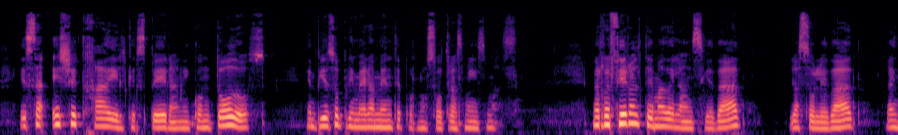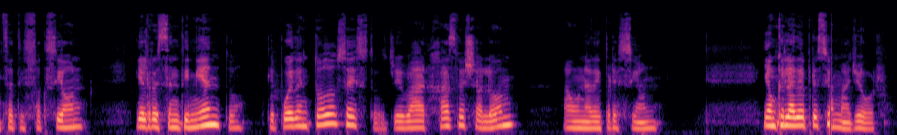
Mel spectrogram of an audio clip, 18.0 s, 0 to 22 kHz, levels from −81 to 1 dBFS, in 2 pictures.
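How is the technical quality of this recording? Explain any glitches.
The recording has three glitches: two CD skips and one spot where compressed frames were skipped.

At 1.35 s, just before "y con todos empiezo", and again at 17.27 s, a knock or a flaw made the CD player's laser jump onto a different turn of the disc's spiral. Playback mutes for about 15 ms, leaving a tick, and resumes from a different point in the track.

At 6.53 s, between "refiero al" and "de la ansiedad la", the decoder dropped roughly one frame of compressed audio, either because the frame was missing or because it was rejected as damaged. About 20 ms of audio is lost, which fits a frame length of about 23 ms.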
